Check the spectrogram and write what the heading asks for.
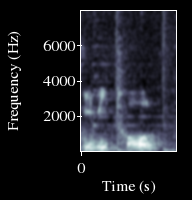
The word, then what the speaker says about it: eVTOL: so e v t o l so it's pronounced ev tall if it's not electric then it's just veto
